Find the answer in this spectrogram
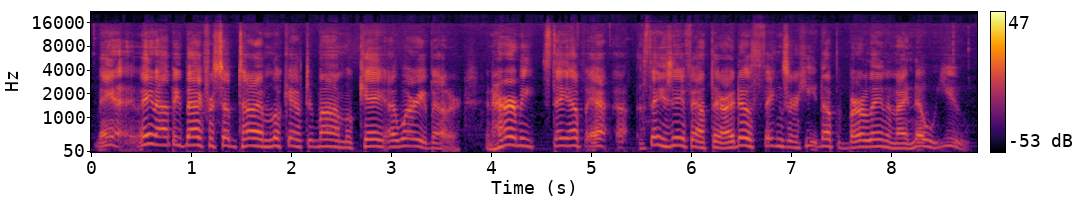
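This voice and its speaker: A man voicing a jittery, excited man on an old video message, talking breathlessly and urgently. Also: sits high, a little fast, creaky, hardly any pauses, dry recording, pitched above the performer's own voice. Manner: breathless, urgent, words tumbling out.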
